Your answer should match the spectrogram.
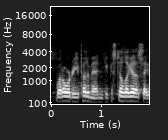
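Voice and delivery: ordinary talk

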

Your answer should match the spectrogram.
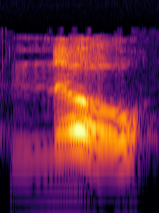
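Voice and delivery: "No" loud and drawn out; emphatic NO. Shown as a demonstration. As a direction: hit "No" hard, then pause. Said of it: "Emphasis by putting it at the front".

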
